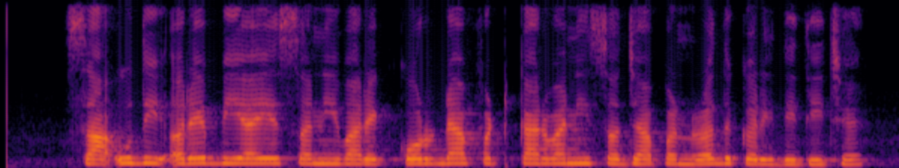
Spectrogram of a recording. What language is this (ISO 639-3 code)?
guj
